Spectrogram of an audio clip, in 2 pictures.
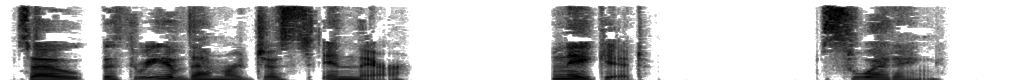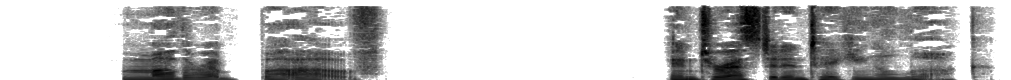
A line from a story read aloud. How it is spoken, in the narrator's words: The dark purr echoed into my mind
